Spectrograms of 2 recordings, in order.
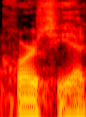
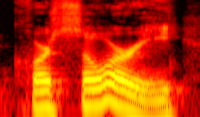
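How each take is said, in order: First: The name ends with a 'see-uh' sound. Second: The name ends with a 'sor-ee' sound. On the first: The speaker calls it wrong. "not Corsia" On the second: The speaker calls it right. "I guess is how you say it"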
